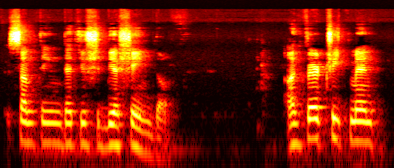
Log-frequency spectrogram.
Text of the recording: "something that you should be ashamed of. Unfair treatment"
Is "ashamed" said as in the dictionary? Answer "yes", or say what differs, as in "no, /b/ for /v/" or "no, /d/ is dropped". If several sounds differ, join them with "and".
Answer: yes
